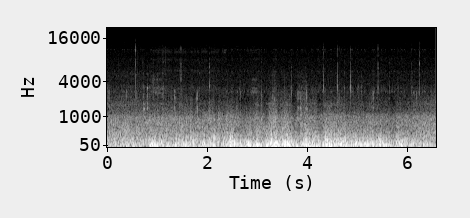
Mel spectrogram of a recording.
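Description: Wind rumbles in low gusts outdoors.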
